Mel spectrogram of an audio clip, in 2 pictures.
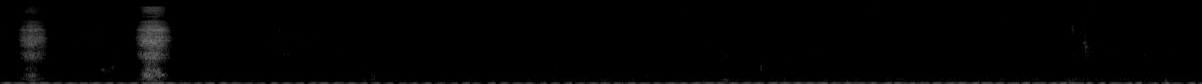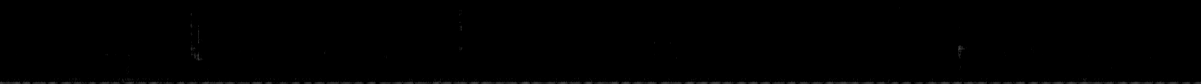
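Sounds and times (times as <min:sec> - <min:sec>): faint chewing: 0:02.0 - 0:24.0.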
